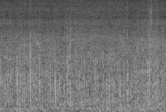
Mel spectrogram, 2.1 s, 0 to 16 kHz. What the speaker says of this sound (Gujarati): વરસાદ કન્ટિન્યુ લગભગ 24 કલાક ઉપર પડ્યો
